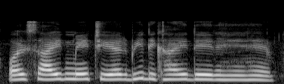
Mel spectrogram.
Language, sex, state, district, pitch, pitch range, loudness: Hindi, female, Jharkhand, Palamu, 230 Hz, 220-240 Hz, -15 LUFS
